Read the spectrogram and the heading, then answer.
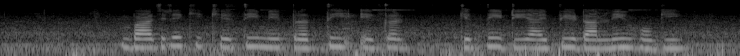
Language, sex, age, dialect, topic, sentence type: Hindi, female, 25-30, Marwari Dhudhari, agriculture, question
